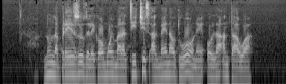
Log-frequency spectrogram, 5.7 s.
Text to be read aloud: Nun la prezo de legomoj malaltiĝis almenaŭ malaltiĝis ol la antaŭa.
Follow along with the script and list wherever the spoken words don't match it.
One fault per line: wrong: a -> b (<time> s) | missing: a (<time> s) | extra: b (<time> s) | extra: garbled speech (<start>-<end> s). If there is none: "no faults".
wrong: malaltiĝis -> duone (3.6 s)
